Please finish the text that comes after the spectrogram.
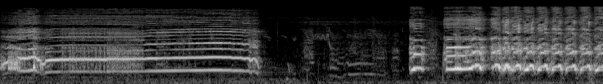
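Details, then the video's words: Owner-kept Ayam Ketawa laughing rooster from Meulaboh: one long, steady, strongly harmonic crow lasting about two and a half seconds, a short pause, then a second crow that ends in rapid, rolling, laugh-like pulses. "BEBERAPA VIDIO NGOKOK AYAM KETAWA MEULABOH"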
